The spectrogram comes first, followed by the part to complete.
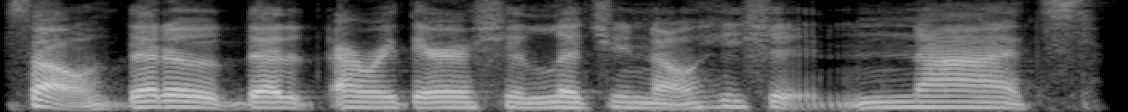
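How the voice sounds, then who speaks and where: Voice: mid-range voice, takes it slowly, no room sound. An American livestream host chatting casually about politics in an informal, conversational way.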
